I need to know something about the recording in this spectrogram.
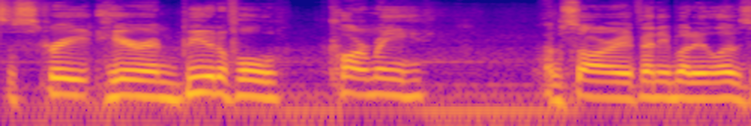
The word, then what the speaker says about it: Carmi: It's Car Me, don't you, Angel? I mean, that's that sounds sounds right at least.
